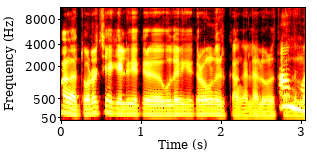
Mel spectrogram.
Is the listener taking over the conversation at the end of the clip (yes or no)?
yes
